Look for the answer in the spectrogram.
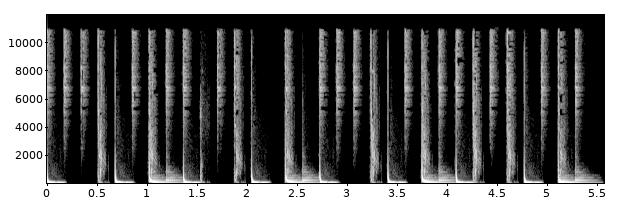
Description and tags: Wheaky 2 - 88BPM
A wheaky drum loop perfect for modern zouk music. Made with FL Studio (88 BPM).
beat, loop, zouk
